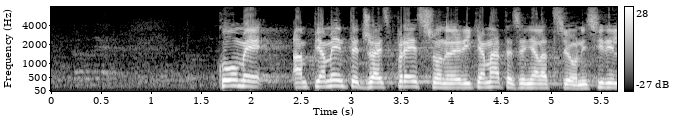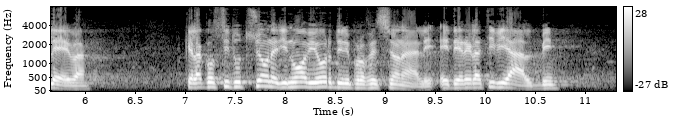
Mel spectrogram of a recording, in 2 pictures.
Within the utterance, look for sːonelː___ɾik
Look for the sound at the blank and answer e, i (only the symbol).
e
